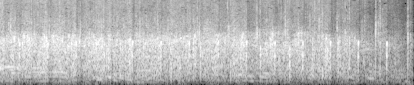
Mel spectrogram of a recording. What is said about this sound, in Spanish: Felicitaciones, un fuerte aplauso.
